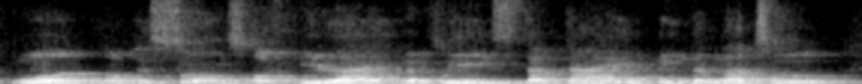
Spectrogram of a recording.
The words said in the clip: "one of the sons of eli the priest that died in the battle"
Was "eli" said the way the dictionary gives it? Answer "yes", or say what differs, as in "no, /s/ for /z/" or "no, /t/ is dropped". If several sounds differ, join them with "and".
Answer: yes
